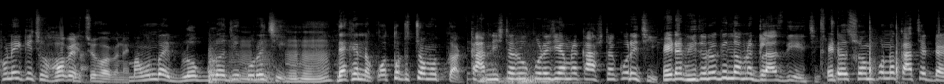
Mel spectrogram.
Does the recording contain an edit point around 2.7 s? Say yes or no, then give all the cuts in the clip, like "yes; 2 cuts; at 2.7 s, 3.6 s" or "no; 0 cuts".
no; 4 cuts; at 1.3 s, 4.7 s, 6.5 s, 8.1 s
